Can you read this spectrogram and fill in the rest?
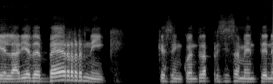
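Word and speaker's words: Wernicke: exacto el área de berni con ese que la doble use la pronunciamos como si fuese un ave por lo consiguiente lo dijo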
